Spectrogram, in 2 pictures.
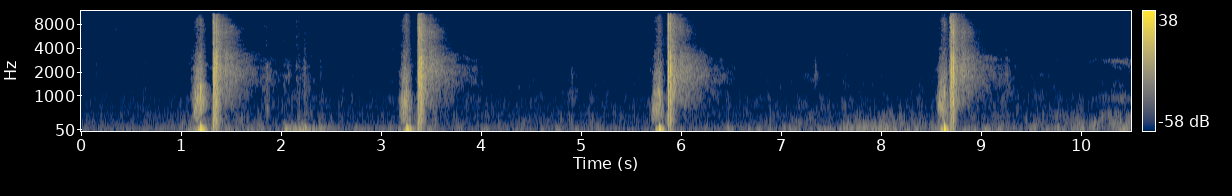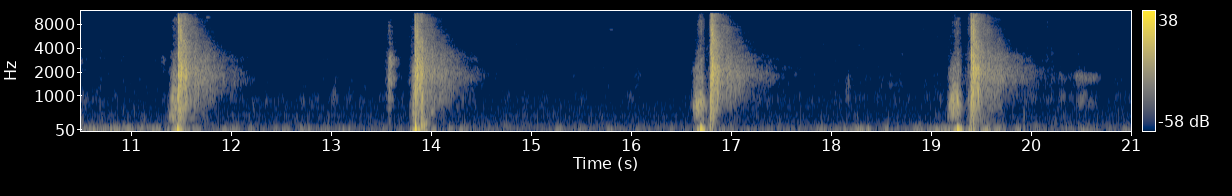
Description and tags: Whip Cracks
They're here! My whip pack is finally completed and up on the web for all to use! Enjoy, and spice up that western!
